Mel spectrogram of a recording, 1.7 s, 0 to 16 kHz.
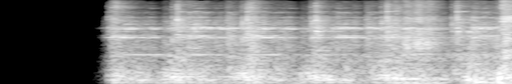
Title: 1915 Stover 6HP Running💪 (The Ugly "Clicking sound is just the Fairbanks Morse magneto conversion)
